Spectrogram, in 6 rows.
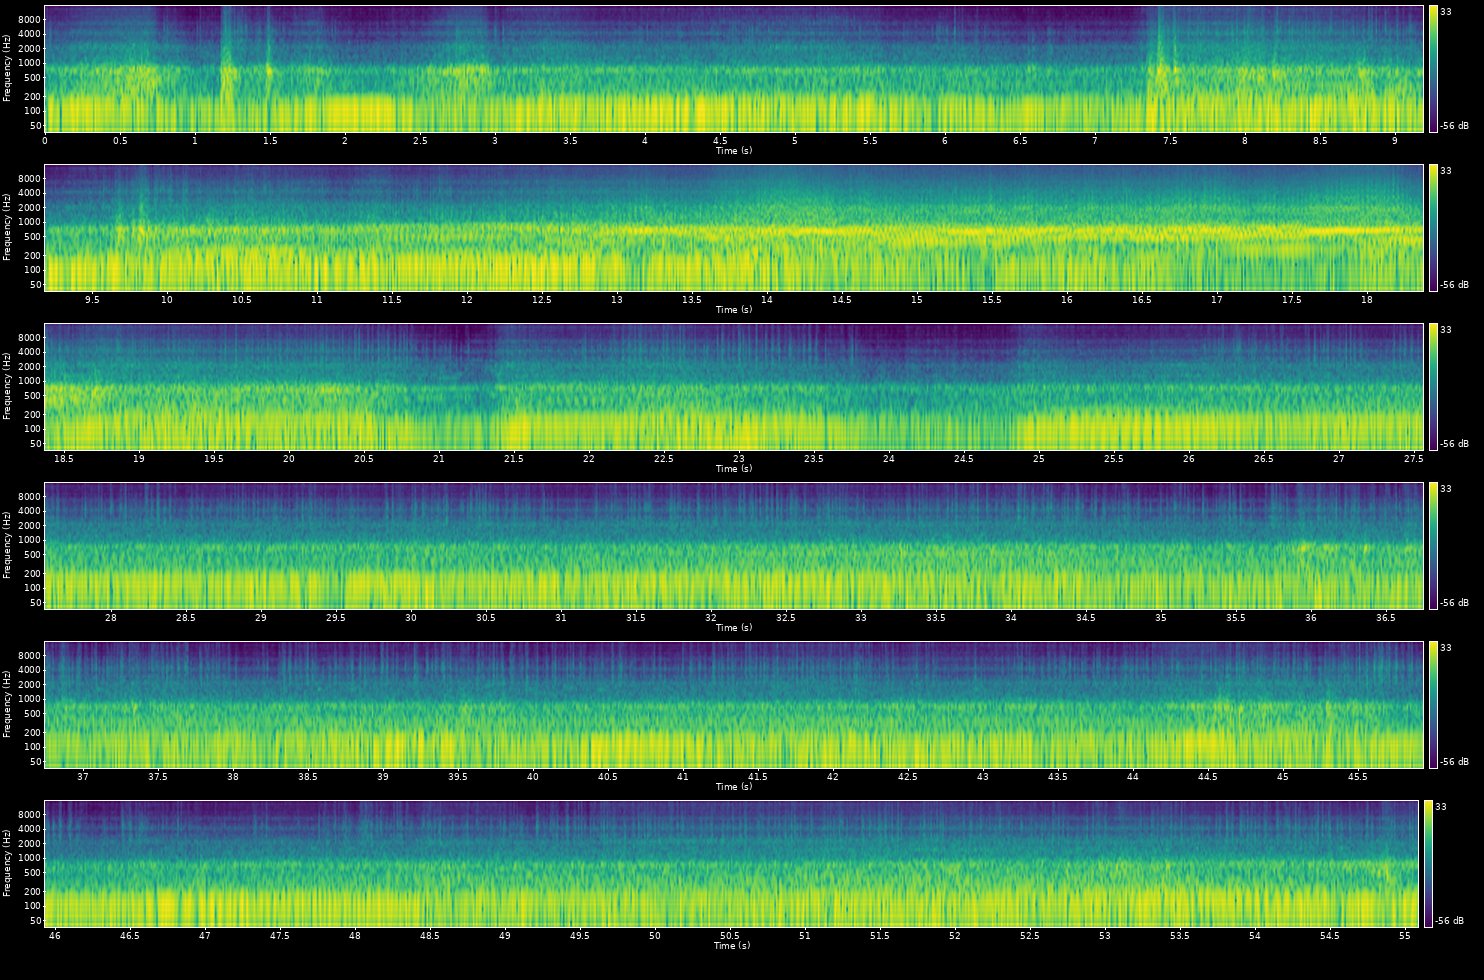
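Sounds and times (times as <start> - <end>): car engine running loud: 0.0 - 55.0.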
